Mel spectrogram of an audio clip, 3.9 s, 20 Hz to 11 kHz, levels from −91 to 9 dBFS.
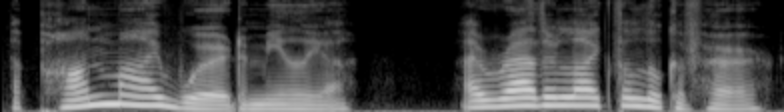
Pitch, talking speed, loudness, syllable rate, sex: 180 Hz, 170 wpm, -15 LUFS, 4.6 syllables/s, female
